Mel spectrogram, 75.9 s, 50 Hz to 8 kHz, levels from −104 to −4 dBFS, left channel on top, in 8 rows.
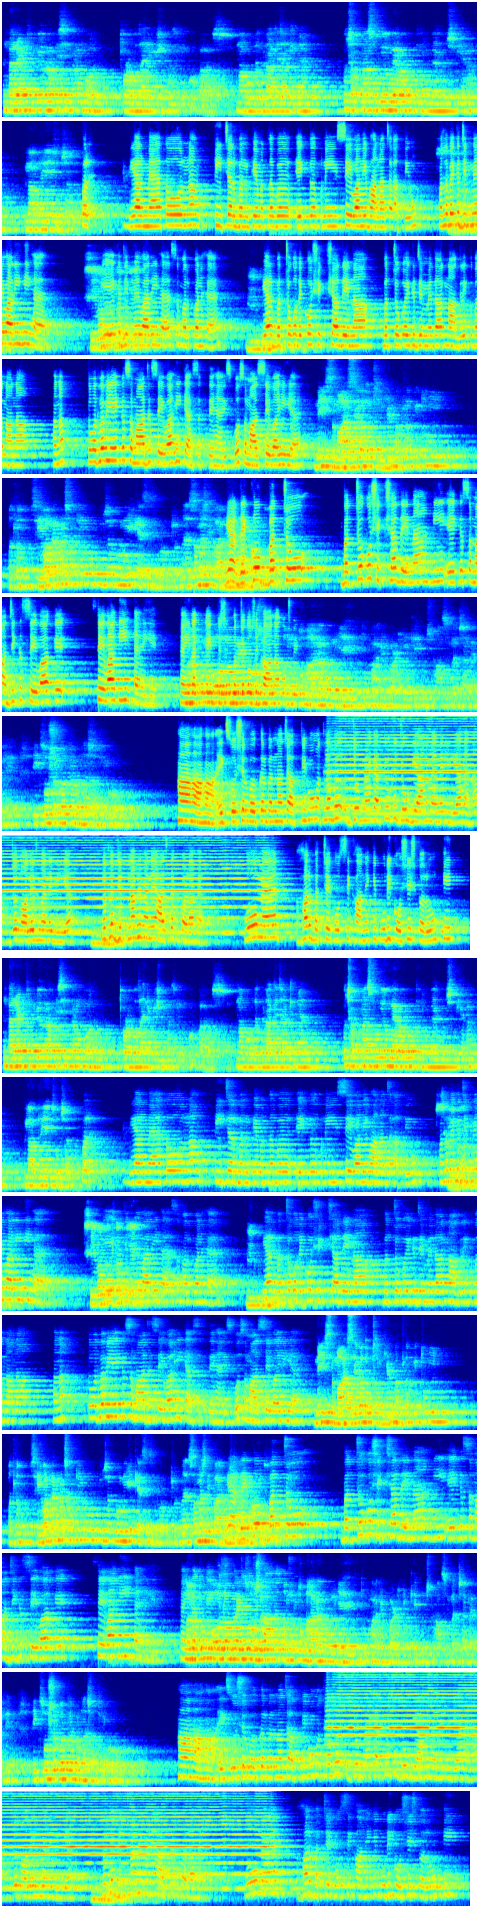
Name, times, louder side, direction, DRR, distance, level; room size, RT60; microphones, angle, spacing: voice 1, 0.0-2.0 2.4-6.2 6.8-9.5 9.9-10.9 18.2-18.9 20.6-21.8 23.9-24.3 34.7-37.4 38.1-43.2 51.2-57.3 57.6-59.4 68.3-68.7, equal, 80° right, -2 dB, 1.2 m, -33 dB
voice 2, 11.9-17.8 18.2-19.9 20.9-23.4 24.2-26.3 26.6-29.0 29.5-29.8 30.2-34.5 42.5-44.1 44.8-48.8 49.4-50.6 51.1-51.7 52.1-53.4 60.5-67.9 68.5-70.6 71.4-72.1 72.4-75.5, left 6 dB, 70° left, 11 dB, 0.3 m, -29 dB
Trumpet, 63.5-72.0, right 3 dB, 20° right, 0.7 m, -29 dB
4.9 x 4.3 x 5.5 m, 2.8 s
head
